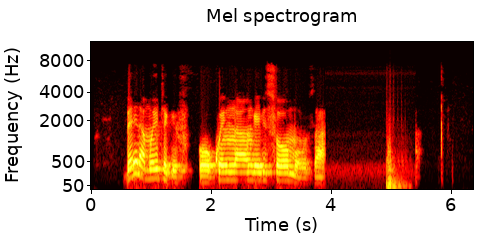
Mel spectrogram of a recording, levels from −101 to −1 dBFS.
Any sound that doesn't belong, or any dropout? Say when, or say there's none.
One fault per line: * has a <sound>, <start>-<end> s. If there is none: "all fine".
* has a thud, 4.9-5.4 s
